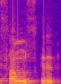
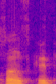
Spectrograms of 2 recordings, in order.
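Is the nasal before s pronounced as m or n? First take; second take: m; n. First: The nasal before s sounds like m. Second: The nasal before s sounds like n. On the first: The speaker calls it wrong. "सामान्य बात है संस्कृत कह देना" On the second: The speaker calls it right. "वास्तव में तो संस्कृत ही है"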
